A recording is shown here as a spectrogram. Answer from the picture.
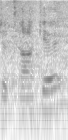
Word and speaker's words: shiitake: us they're so awesome yes Holly people it's pronounced shiitake Japanese 101 don't be embarrassed y'all got the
